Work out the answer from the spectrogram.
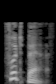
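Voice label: "footbath", British English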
